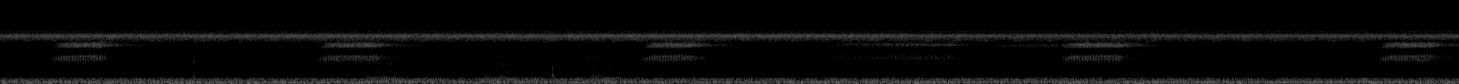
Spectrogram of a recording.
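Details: In steady rain, a frog chorus of thousands: short two-toned croaks repeat about every two to three seconds, around six in all, over an unbroken high-pitched drone and constant low patter of rain.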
